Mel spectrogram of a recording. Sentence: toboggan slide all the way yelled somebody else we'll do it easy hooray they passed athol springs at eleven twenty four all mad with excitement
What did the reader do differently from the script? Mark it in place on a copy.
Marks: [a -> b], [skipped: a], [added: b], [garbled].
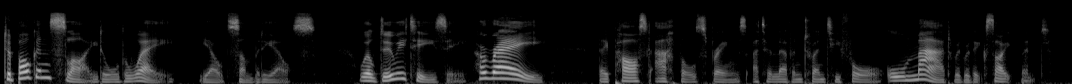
toboggan slide all the way yelled somebody else we'll do it easy hooray they passed athol springs at eleven twenty four all mad with [added: with] excitement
